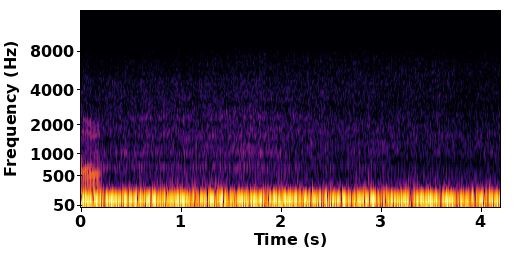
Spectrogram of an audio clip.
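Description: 1983 Dodge Ramcharger's engine idling, a steady low hum that holds even.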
